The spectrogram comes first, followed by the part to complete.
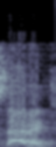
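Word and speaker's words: savage: नहीं हो रहा है तो जब भी किसी वर्ड के लास्ट में ई आता है तो ई को हम प्रोनाउंस नहीं करते हैं वहां पे ई क्या रहता है साइलेंट रहता है तो ये हो जाएगा सैवेज सैवेज मींस होता है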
